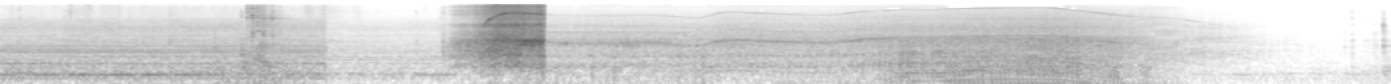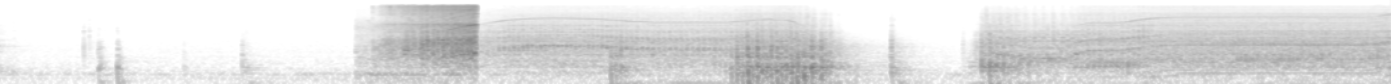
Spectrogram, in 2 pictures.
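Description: Small band saw running and cutting through a wooden block, its motor whine rising and falling in pitch as the blade takes the load. There are two short loud bursts, about five seconds in and again at about eighteen seconds, and a near-quiet stretch in the middle.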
